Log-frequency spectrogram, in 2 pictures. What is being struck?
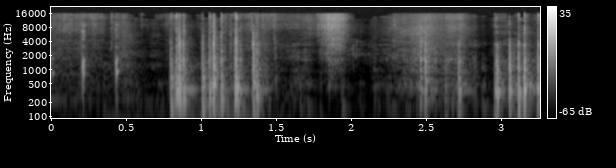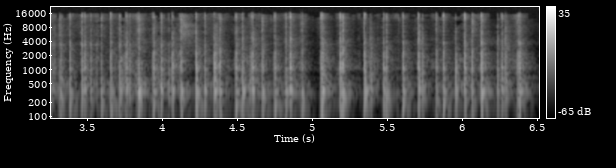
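Corrugated cardboard box.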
